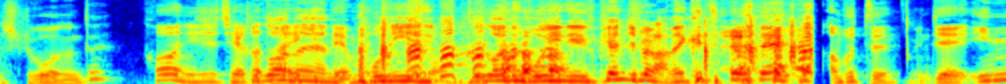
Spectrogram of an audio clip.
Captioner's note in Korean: 웃음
